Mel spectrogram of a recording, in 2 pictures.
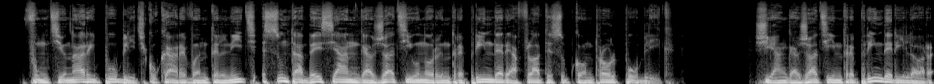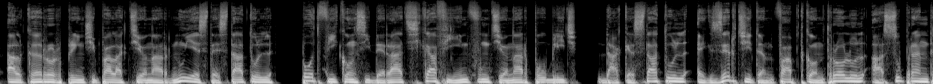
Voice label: romanian corporate videos; Natural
